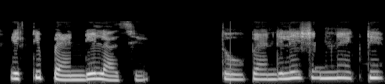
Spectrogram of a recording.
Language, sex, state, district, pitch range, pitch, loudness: Bengali, male, West Bengal, North 24 Parganas, 230-295 Hz, 255 Hz, -16 LUFS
